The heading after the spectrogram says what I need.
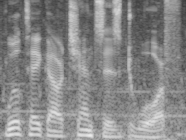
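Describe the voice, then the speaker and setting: Cold cocky death knight, low voice, sarcastic, music behind. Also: male voice, expressive, slow pace. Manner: impatient, sardonic. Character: arrogant male death knight, ruthless.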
